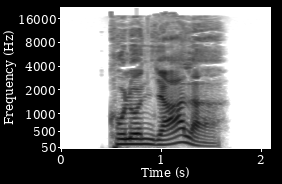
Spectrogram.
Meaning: inflection of kolonial: 1. strong/mixed nominative masculine singular 2. strong genitive/dative feminine singular 3. strong genitive plural
- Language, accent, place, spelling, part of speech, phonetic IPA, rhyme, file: German, Germany, Berlin, kolonialer, adjective, [koloˈni̯aːlɐ], -aːlɐ, De-kolonialer.ogg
